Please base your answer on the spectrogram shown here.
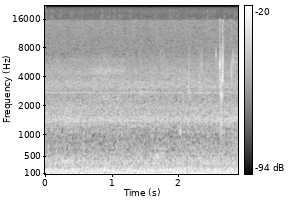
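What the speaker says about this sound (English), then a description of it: "Now all we hear is the humming of engines." A steady, low engine hum fills a space station in the sci-fi game Star Trek Online, a continuous rumbling drone with no voices, and a few faint high blips come near the end.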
